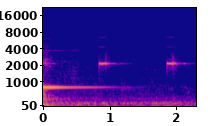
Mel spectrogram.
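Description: Game-show electronic signals: a steady electronic tone that fades out over about a second and a half, marking a correct answer, with a short high beep about once a second from the countdown clock.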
